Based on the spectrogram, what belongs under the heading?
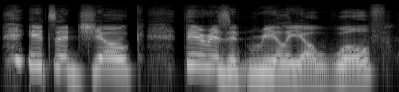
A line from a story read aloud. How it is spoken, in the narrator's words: said the boy, laughing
